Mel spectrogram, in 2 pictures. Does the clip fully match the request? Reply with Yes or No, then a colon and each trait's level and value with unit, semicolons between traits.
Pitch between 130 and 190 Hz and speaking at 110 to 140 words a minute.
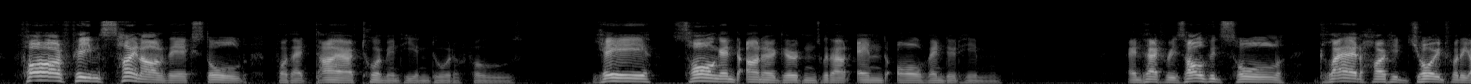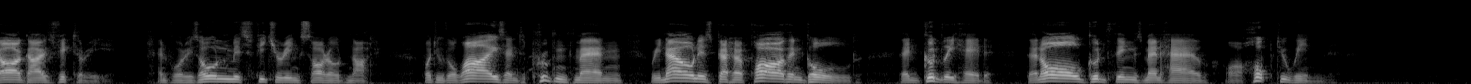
No: low, 105 Hz; slow, 135 wpm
